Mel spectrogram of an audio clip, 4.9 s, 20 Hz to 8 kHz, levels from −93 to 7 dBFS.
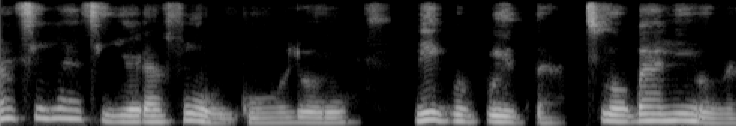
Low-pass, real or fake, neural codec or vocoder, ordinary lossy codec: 7.2 kHz; fake; codec, 32 kHz, 1.9 kbps, SNAC; none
